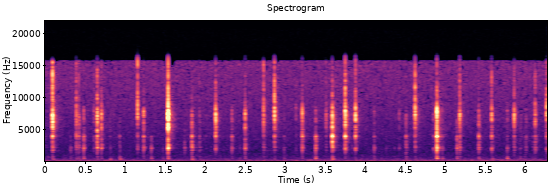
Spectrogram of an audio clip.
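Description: Long red nails tap and scratch a hollow, purple, rhinestone-studded cylindrical tumbler held in both hands. The result is a rapid, uneven stream of tiny, bright clicks with almost no ring, over a soft low rumble.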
